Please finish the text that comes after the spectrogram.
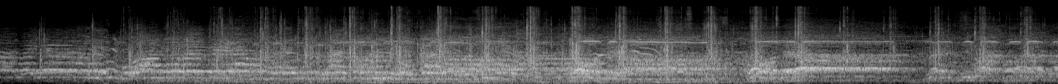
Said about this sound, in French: En fait, tous les gens, ils ont commencé à chanter contre lui. Ça a été un moment, mais un moment d'extase totale en fait.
